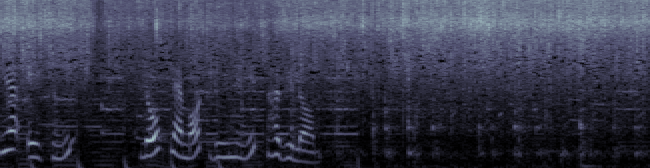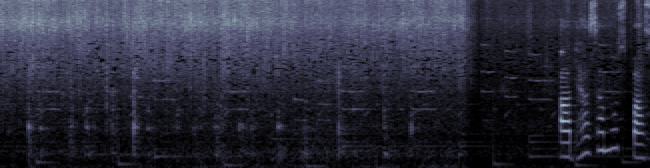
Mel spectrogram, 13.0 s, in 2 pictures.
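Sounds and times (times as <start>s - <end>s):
onions sizzling in hot oil: 0.0s - 13.0s
spatula scraping a pan: 2.8s - 11.5s.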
